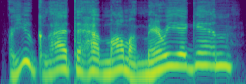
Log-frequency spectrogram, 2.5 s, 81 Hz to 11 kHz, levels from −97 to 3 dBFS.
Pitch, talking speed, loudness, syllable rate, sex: 190 Hz, 195 wpm, -15 LUFS, 5.5 syllables/s, male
